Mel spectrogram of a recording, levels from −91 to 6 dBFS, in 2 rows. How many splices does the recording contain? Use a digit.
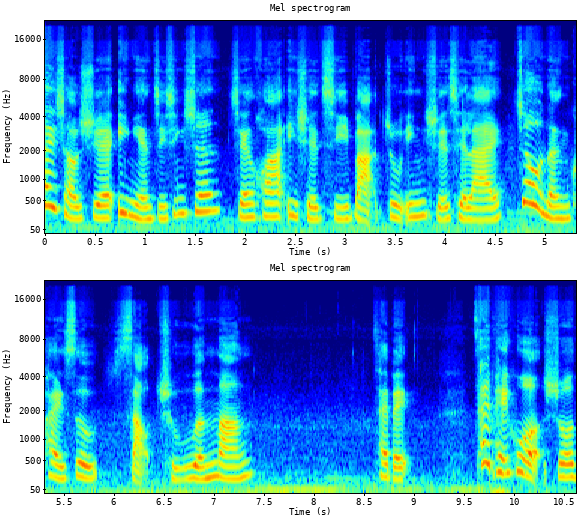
2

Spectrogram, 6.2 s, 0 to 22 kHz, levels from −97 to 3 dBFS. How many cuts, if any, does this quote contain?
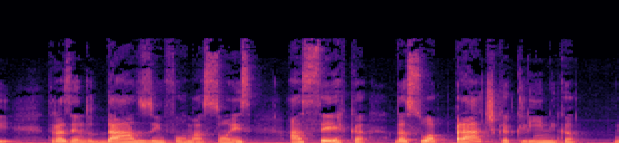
0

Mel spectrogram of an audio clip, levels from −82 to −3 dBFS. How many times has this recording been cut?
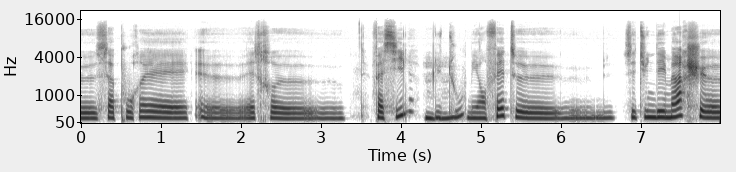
2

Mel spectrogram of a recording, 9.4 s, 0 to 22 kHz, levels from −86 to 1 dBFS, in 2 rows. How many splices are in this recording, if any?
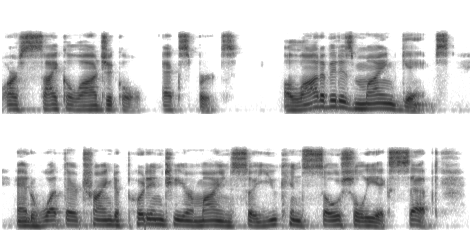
0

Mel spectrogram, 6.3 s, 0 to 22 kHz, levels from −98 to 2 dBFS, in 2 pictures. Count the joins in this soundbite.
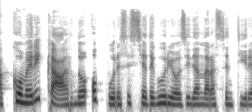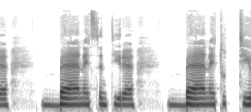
1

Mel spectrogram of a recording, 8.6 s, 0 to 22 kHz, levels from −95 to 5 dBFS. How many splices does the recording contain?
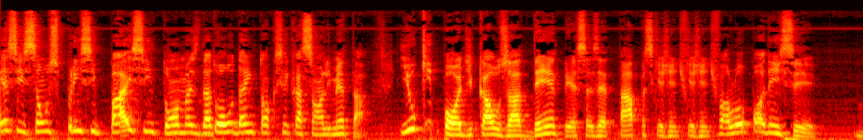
4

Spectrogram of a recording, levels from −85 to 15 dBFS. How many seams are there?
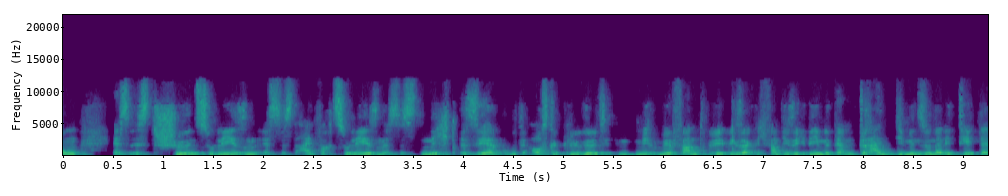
1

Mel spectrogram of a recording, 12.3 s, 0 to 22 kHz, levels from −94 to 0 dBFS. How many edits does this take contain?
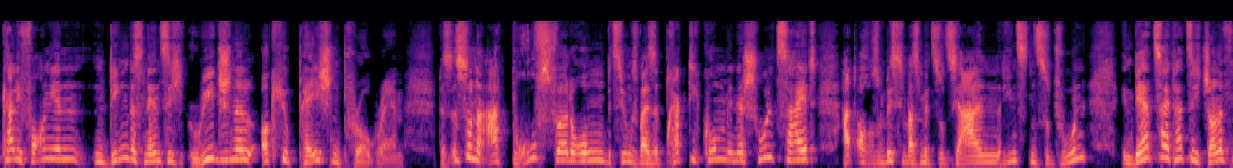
1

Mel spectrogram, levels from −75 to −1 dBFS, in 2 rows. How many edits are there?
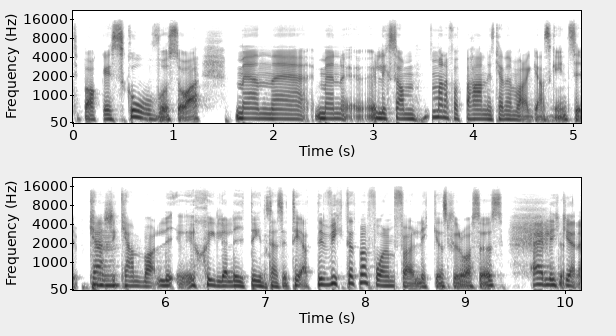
4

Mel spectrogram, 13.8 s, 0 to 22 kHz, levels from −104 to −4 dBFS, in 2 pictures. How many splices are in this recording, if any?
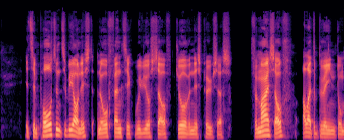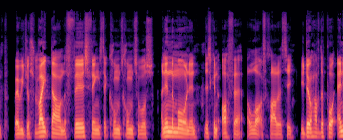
7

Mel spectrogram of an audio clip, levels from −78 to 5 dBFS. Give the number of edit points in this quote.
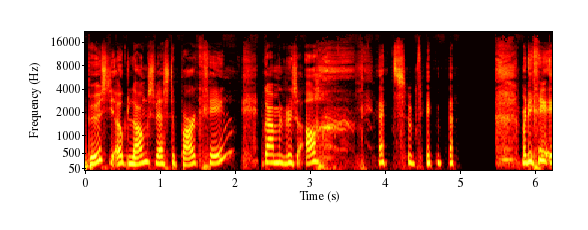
2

